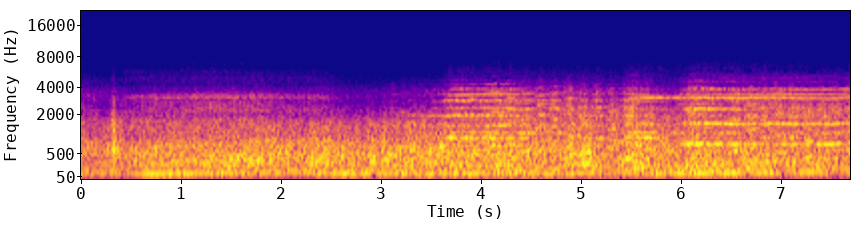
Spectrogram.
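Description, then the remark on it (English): A plane's engine drones loudly and steadily, its pitch climbing partway through as it revs up for takeoff, with no voices. “I'm going to run this car into the path of that plane before it leaves the ground.”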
